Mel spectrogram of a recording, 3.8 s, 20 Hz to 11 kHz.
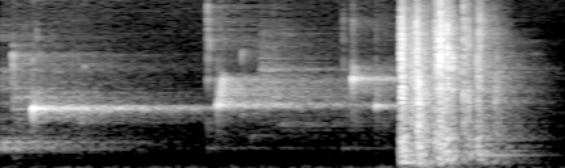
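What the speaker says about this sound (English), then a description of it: "Well, the door's locked" A locked door tried in the Silent Hill 4 video game: sustained tonal hums step up in pitch, then a sharp rattling thunk of the handle, close and clear, with no talking.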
